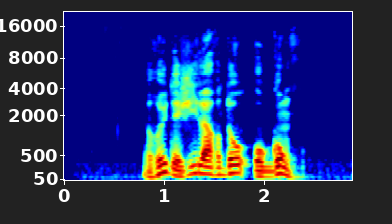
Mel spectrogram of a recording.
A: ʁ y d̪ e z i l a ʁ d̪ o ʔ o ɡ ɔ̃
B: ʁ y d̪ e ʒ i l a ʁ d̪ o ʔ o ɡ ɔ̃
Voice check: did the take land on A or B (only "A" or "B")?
B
